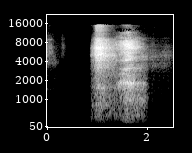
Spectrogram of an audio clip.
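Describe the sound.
A deep, breathy inhale taken during a yoga exercise, one airy rush of breath lasting about a second, fairly loud against near silence.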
